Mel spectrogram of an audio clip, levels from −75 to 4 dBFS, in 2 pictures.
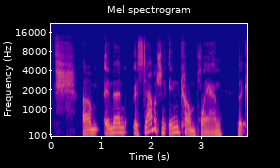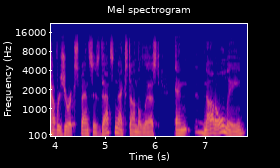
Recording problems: squashed, flat; heavily

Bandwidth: 14.5 kHz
